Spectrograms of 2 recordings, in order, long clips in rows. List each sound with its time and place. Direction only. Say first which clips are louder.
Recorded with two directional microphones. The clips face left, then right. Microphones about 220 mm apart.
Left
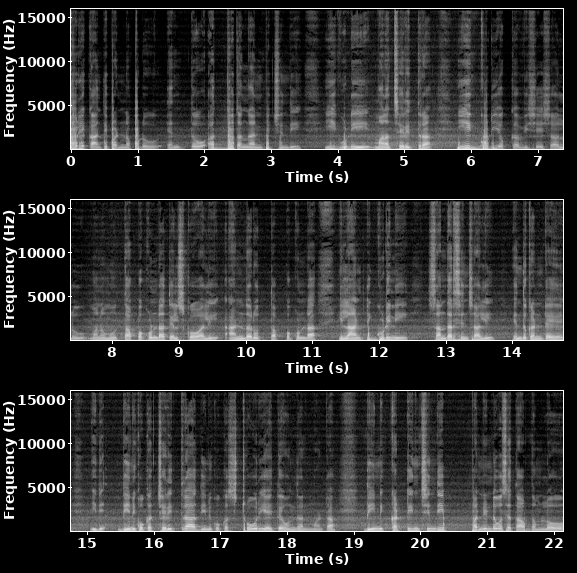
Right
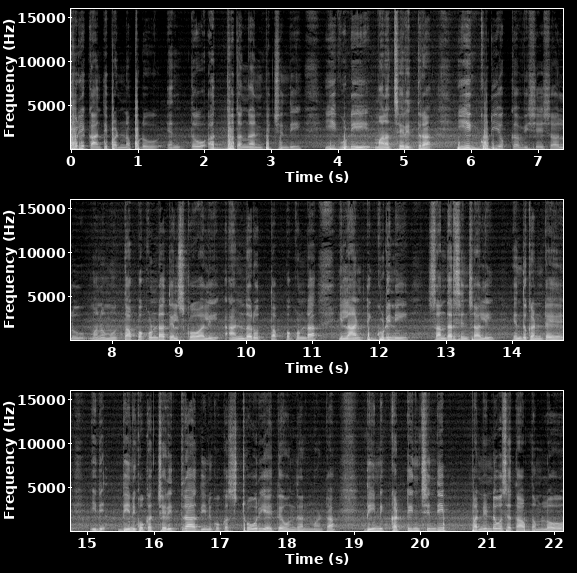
0.1 s speech: left 2 dB; 45° left (ahead or behind)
